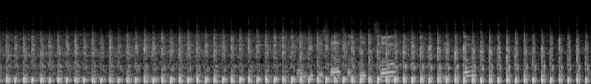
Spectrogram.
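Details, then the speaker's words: Motorcycle with rusted-through hole at the very bottom of the muffler, before fitting a second-hand replacement: loud, raw, blatting exhaust pulses at steady idle, about four per second, far too harsh; holed exhaust muffler. "Ano ba yan? Para na pambot. Ginagawa mo."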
